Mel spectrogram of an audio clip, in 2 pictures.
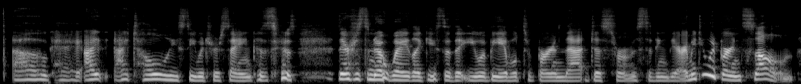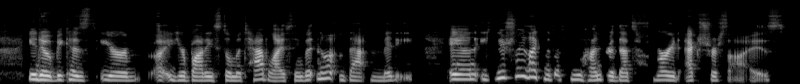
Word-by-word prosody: Okay. 205 -3 -4
I 230 +3 +4
I 230 - -2
totally 225 -3 +1
see 185 +1 -4
what 180 -1 -2
you're 180 - -2
saying, 175 -1 -2
'Cause 185 -1 -5
'cause 295 - +1 0.4
there's 245 -1 +4
no 220 -1 +6
way, 200 -2 +4
like 180 -1 0
you 195 - -1
said, 190 -2 -3
that 180 - -1
you 180 - -1
would 185 -2 0
be 180 -2 +2
able 175 0 -1
to 190 - -14
burn 170 -1 0
that 170 +2 +2
just 180 -1 -4
from 85 +1 -5
sitting 175 -1 -7
there. 175 +3 0
I 190 - +6
mean, 240 +4 +1
you - - +2
would 380 - +7
burn 205 -4 +5
some, 240 +5 +3 0.3
you 230 - +6
know, 205 -3 +7
because 200 -2 -1
your, 190 -2 0 0.2
uh, - - +1
your 190 -2 -3
body's 180 -1 0
still 185 -2 -4
metabolizing, 180 -2 -1
but 205 - -3
not 280 +2 -1
that 180 -3 -2
many, 185 - -9 0.4
and 235 0 +2 0.2
usually, 315 +7 -1
like, 345 -3 +3
with 225 - -6
a - - -8
few 220 -2 -4
hundred 195 -1 -2
that's 180 0 -1 0.2
hard 205 -1 +1
exercise. - - -5
195 Hz, 215 wpm, -22 LUFS, 180-225 Hz, 0.4 s, would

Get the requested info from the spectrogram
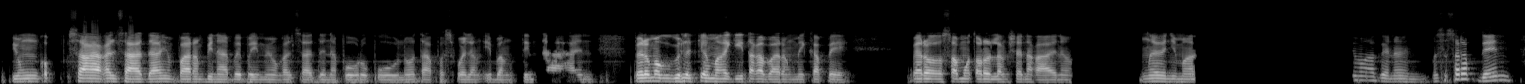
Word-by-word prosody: yung 140 +1 0
kap - - -4 0.2
sa 145 -2 +8
kalsada 130 -1 +5
yung 130 -2 -5
parang 120 -1 +3
binababay 115 -1 -1
mo 115 - -7
yung 110 0 -6
kalsada 110 0 -4
na 110 -1 -8
puro 110 0 -2
puno 110 +1 -5
tapos 110 0 -6
walang 115 -1 -4
ibang 110 -1 -7
tindahan. 115 0 -7 0.3
Pero 150 +1 +7
magugulat 145 -1 +3
ka 150 0 +3
makikita 130 -1 +1
ka 130 - +4
parang 120 -1 -1
may 115 - -5
kape, 120 -2 -5 0.6
pero 130 -1 +3
sa 130 - +2
motor 130 -1 +1
lang 120 -1 -2
siya 120 -1 -4
nakaano, 110 -1 -2 0.7
meron 140 0 -1
yung 125 -1 -6
mga 125 - -2 1.6
yung 200 -1 -10
mga 185 -1 -7
gano'n. 135 -1 -7 0.2
Masasarap 235 - -2
din. 185 +4 -2
125 Hz, 155 wpm, -23 LUFS, 115-135 Hz, 1.6 s, sa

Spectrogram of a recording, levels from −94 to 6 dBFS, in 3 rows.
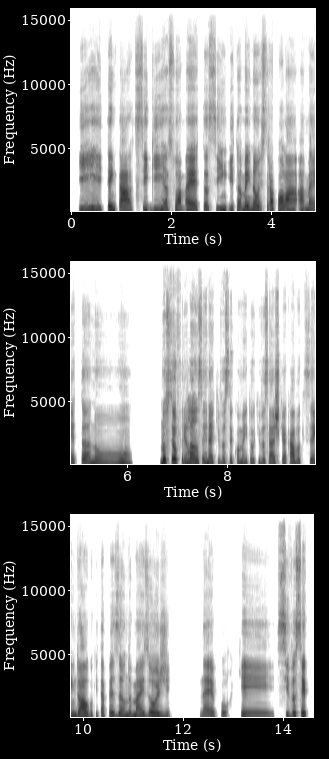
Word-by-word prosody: E 290 +2 -1
tentar 270 +4 +5
seguir 300 -1 -4
a 330 - -1
sua 315 0 -1
meta 230 - +2
assim, 230 +5 -2
e 255 - -5
também 290 0 +1
não 270 -2 +3
extrapolar 295 -2 +2
a 275 0 -2
meta 135 - -2
no 295 -6 -2 0.5
no 265 +1 +8
seu 265 0 +6
freelancer, 275 -3 0
né, 200 -2 +2
que 200 +1 -18
você 200 0 -8
comentou 210 +1 -6
que 215 - -15
você 225 0 -8
acha 110 -1 -1
que - - -10
acaba 220 - -2
que 225 0 -39
sendo 220 -1 0
algo 210 +1 +5
que 220 - -17
tá 215 0 -5
pesando 225 -1 -1
mais 220 +2 0
hoje, 210 -7 +1 0.6
né? 175 0 -3
Porque 180 -1 -6
se 225 - -8
você 235 +1 +2
235 Hz, 155 wpm, -23 LUFS, 210-280 Hz, 0.6 s, no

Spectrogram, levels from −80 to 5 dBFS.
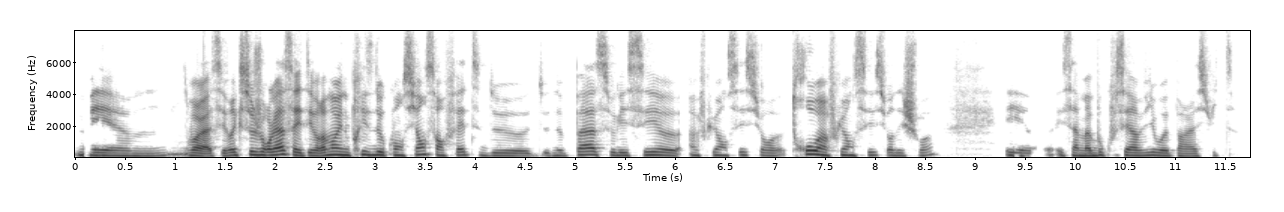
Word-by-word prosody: Mais, 170 -2 +3
hem, 150 -1 -4 0.2
voilà, 155 - +5
c'est 155 - -3
vrai 180 +3 +3
que - - -2
ce 210 - +3
jour-là, 200 +4 +7
ça 215 - +2
a - - +6
été 165 0 -1
vraiment 170 +6 +5
une 195 -2 +5
prise 195 +4 0
de 195 0 +5
conscience 190 +4 -1
en 175 - 0
fait 185 +1 -5
de, 165 0 -6 0.3
heu, 160 +1 -14
de 160 - -14
ne 160 - -5
pas 205 +7 +2
se 205 -2 -6
laisser 170 +3 -1
heu 170 -4 0
influencer 175 +1 -6
sur, 175 -3 -6
heu, 155 - -10
trop 235 -1 +5
influencer 180 -1 0
sur 175 -1 -6
des 165 - -7
choix, 170 +4 -6 0.7
et 170 -3 -3
heu, 155 - -9 0.2
et - - -9
ça 165 0 -2
m'a 155 -1 +2
beaucoup 175 +1 -3
servi, 175 0 0
ouais, 160 -1 +1
par 150 -2 -6
la 145 0 -5
suite. 165 +3 -14
170 Hz, 230 wpm, -22 LUFS, 160-190 Hz, 0.7 s, jour-là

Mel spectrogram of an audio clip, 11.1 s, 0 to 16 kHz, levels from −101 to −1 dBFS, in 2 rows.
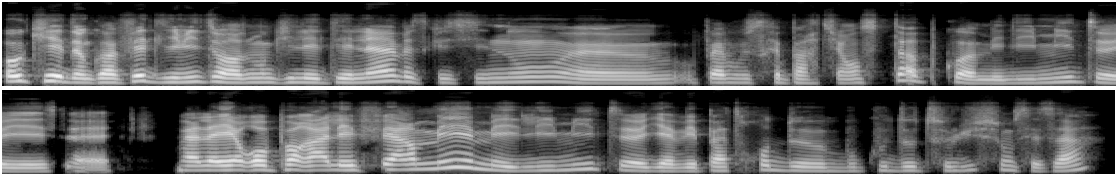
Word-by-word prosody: OK, 230 +1 +5
donc 175 -1 +3
en 180 - +7
fait, 235 +7 +6
limite 195 +3 -2
heureusement 185 -1 +4
qu'il 185 +1 -6
était 175 0 -1
là 215 +6 +4
parce 205 -5 -7
que 170 - -12
sinon, 195 +5 -7
heu, 150 -1 -3
enfin 170 +2 -2
vous 170 - -11
serez 170 +1 -9
partis 160 -1 -8
en 160 - -6
stop - - -4
quoi, 150 - 0
mais 145 -1 -6
limite, 180 +6 -8
heu, 165 - +1
il 150 - -1
y 145 0 -1
a - - -8
c'est - - -5 0.4
enfin, 190 0 +5
l'aéroport 200 +2 +6
allait 195 +1 +4
fermer, 230 - +2
mais 195 -10 -2
limite, 195 +7 -10
heu, 175 -2 +2
il 160 - -4
y - - +2
avait 150 0 -1
pas 165 +1 -2
trop 200 +4 -10
de 170 -3 -6
beaucoup 155 +3 -17
d'autres 170 0 -11
solutions, 190 +3 -12
c'est 155 -4 -12
ça? 165 - -4
180 Hz, 240 wpm, -21 LUFS, 160-200 Hz, 0.4 s, en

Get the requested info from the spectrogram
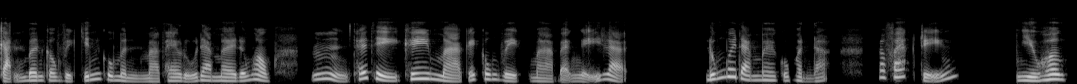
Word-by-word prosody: cạnh 150 +3 +1
bên 185 +1 +3
công 180 -1 -2
việc 145 -5 -3
chính 225 +8 0
của 205 - 0
mình 155 -7 -3
mà 135 0 -5
theo 170 -1 -2
đuổi 145 +2 -1
đam 180 -3 -1
mê, 165 -2 +1
đúng 170 +5 0
hông? 195 -7 +2 0.4
Ừm, 240 +1 0
thế 270 +3 +3
thì 190 -11 +5
khi 260 +1 +5
mà 185 - +1
cái 215 +5 -3
công 235 0 -1
việc 155 -8 0
mà 145 -3 -6
bạn 145 - -5
nghĩ 145 - -3
là 230 0 0 0.8
đúng 235 +9 +3
với 355 -1 +5
đam 210 -8 +2
mê 200 -1 -1
của 175 - -6
mình 175 -7 -6
á, 155 +3 -7 0.5
nó 320 - 0
phát 335 +2 +1
triển 345 +6 -1 0.6
nhiều 180 -2 +4
hơn, 230 +3 +6
185 Hz, 210 wpm, -23 LUFS, 160-235 Hz, 0.8 s, hơn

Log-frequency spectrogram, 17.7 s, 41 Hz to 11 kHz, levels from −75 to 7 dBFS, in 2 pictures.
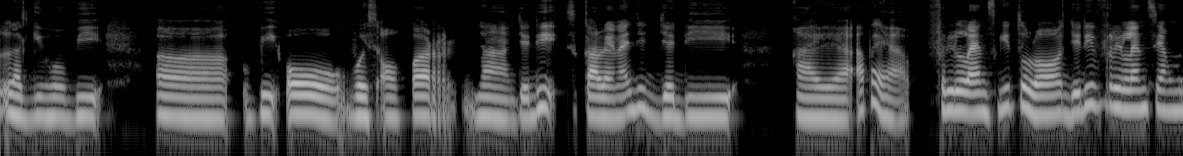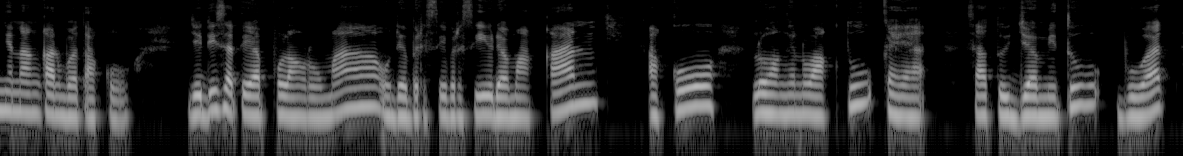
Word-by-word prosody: lagi 170 -5 +1
hobi, 165 0 -1 0.4
eee, 165 -2 +2 0.2
VO, 175 -1 +3
voice 170 -1 +2
over. 170 0 0
Nah, 170 -4 0
jadi 170 +8 0
sekalian 170 -4 +2
aja 215 +5 0
jadi 170 0 0 0.4
kayak 160 -2 +1
apa 205 - -2
ya, 160 -4 0 0.2
freelance 200 -2 +3
gitu 235 +1 +1
loh. 180 +1 +4
Jadi 200 +8 +1
freelance 225 -2 +2
yang 210 - -1
menyenangkan 190 -3 0
buat 165 -2 -2
aku. 155 -1 -6 0.5
Jadi 180 +3 +1
setiap 180 -4 +1
pulang 170 -2 +1
rumah 220 +9 0
udah 170 -1 +1
bersih-bersih, 165 +1 -2
udah 165 -1 +2
makan 195 +11 0 0.4
aku 230 +8 +1 0.3
luangin 185 -1 +1
waktu 240 - -1
kayak 170 -4 -1 0.3
1 175 -1 -1
jam 170 +1 +2
itu 245 +9 -2 0.2
buat, 170 +6 +1
175 Hz, 130 wpm, -24 LUFS, 165-200 Hz, 0.5 s, loh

